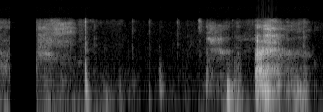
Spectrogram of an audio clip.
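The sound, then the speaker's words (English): A laptop is moved aside to keep a black cat from lying on it, with soft shuffling, a few light clicks and knocks, then louder scraping and rustling bursts toward the end. Nobody speaks. “So if I wanted my computer to stay safe, my computer had to move.”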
